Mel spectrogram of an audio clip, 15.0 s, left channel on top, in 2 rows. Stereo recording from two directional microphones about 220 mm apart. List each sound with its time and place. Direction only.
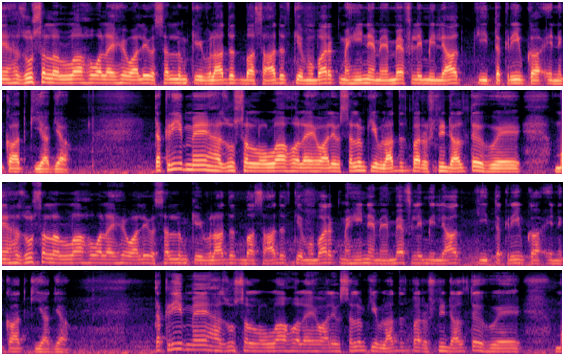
0.0 s a man's voice: 30° left (ahead or behind)
9.5 s a man's voice: 35° left (ahead or behind)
